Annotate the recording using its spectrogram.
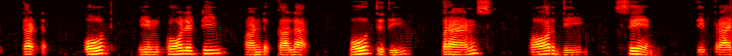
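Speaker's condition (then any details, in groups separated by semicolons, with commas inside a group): No condition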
